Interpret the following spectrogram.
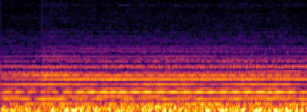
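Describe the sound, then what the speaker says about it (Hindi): A train pulling into a railway station, its horn sounding as a steady chord of tones over a continuous low rumble of rolling wheels and engine, loud and close throughout. "फिर ट्रेन धीरे धीरे करके रेलवे स्टेशन पर आकर रुक जाती है।"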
